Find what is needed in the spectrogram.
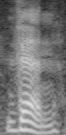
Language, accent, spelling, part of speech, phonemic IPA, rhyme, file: English, General American, then, adverb / adjective / noun / conjunction, /ðɛn/, -ɛn, En-us-then.ogg
- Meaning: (adverb) 1. At that time 2. Soon afterward 3. Next in order of place 4. In addition; also; besides 5. In that case 6. At the same time; on the other hand 7. Used to contradict an assertion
